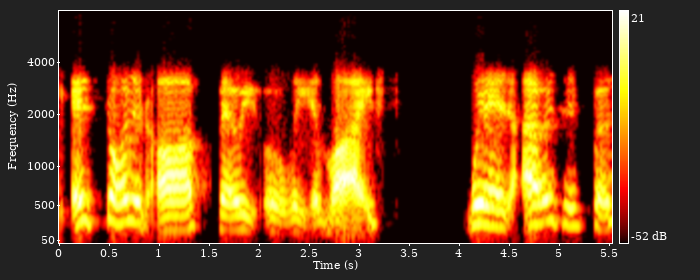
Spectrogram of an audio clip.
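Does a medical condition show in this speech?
Yes: cerebral palsy.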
